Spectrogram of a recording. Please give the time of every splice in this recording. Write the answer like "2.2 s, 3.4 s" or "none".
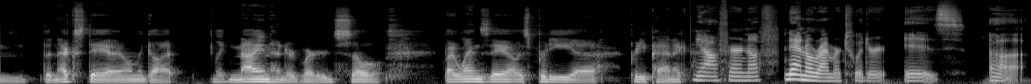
none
